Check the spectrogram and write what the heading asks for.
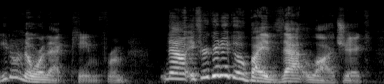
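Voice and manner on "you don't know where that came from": normal talking voice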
